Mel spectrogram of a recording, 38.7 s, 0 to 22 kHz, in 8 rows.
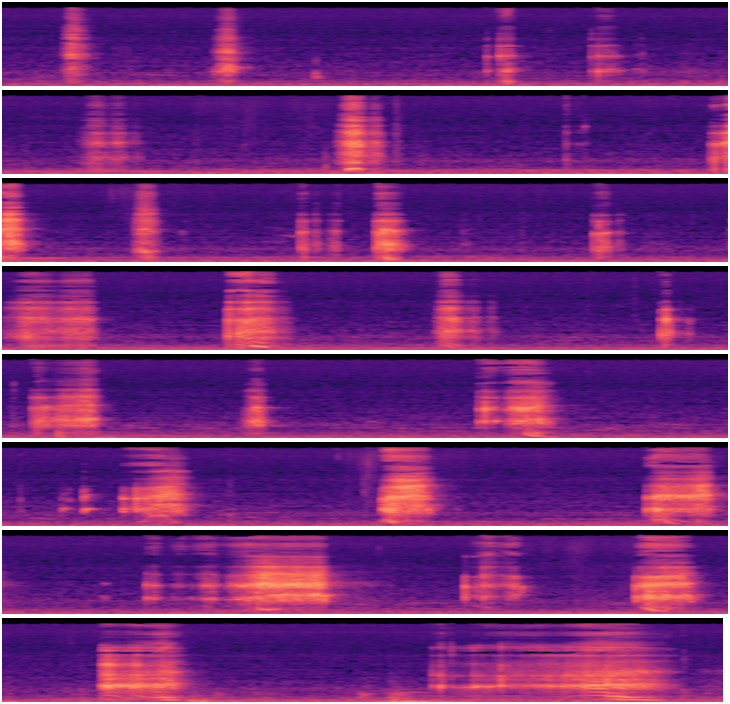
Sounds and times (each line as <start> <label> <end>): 5.4 Dying and gasping sounds 5.8
9.6 Dying and gasping sounds 10.0
18.9 Dying and gasping sounds 20.1
22.5 Dying and gasping sounds 23.1
24.6 Dying and gasping sounds 25.6
26.7 Dying and gasping sounds 27.2
28.5 Dying and gasping sounds 29.2
30.0 Dying and gasping sounds 32.6
33.2 Dying and gasping sounds 33.8
34.5 Dying and gasping sounds 35.3
36.7 Dying and gasping sounds 38.6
